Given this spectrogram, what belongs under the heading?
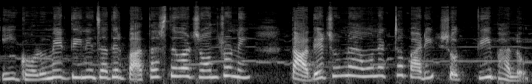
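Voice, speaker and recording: A woman's voice: very high-pitched, animated, brisk. A woman playing a devoted, trusting young village wife in a scripted cartoon. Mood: earnest, supportive. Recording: music behind the voice. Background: background music.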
